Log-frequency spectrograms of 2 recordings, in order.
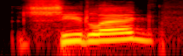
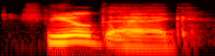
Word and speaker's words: Shieldaig: I have, and God, I forgot if I could pronounce it. Seed lag?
